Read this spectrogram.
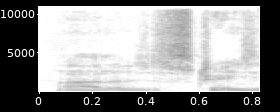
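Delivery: ordinary talk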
